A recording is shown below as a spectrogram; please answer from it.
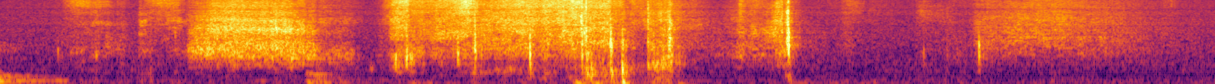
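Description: Pages of a book being turned, paper rustling for about two seconds with a few light taps.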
